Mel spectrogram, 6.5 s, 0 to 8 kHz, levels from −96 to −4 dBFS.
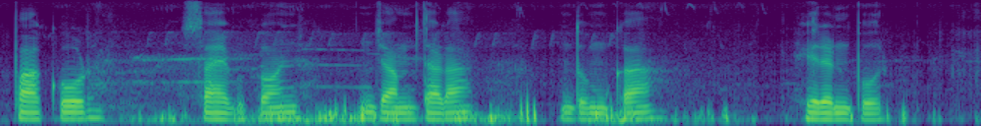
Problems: constant background noise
